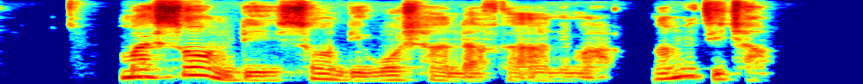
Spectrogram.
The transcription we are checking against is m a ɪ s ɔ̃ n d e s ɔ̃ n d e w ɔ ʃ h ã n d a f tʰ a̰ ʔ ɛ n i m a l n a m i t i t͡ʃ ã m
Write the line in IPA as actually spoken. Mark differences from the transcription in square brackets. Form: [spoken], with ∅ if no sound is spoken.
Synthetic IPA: m a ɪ s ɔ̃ n d e s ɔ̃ n d e w ɔ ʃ h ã n d a f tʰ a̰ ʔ [a] n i m a l n a m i t i t͡ʃ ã m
